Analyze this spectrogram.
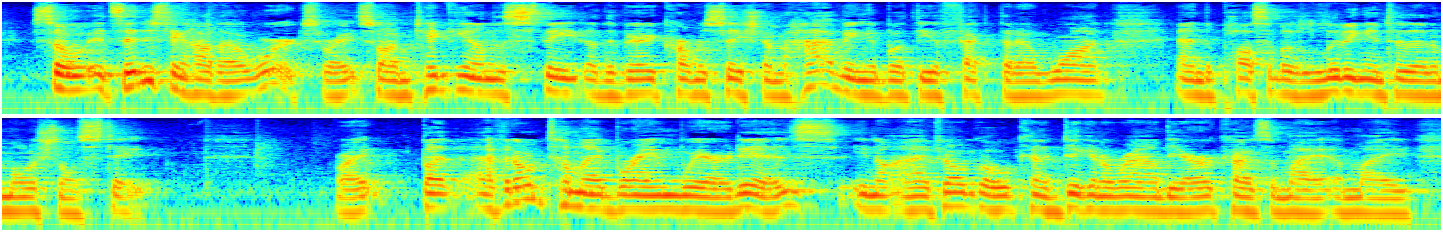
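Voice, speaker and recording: With an excited tone, a man talks at a very fast pace and a medium pitch. His pitch variation is ordinary, and there is audible room echo. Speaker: wellness coach. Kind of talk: podcast monologue. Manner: casual with frequent restarts; speeding up as he gets excited.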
